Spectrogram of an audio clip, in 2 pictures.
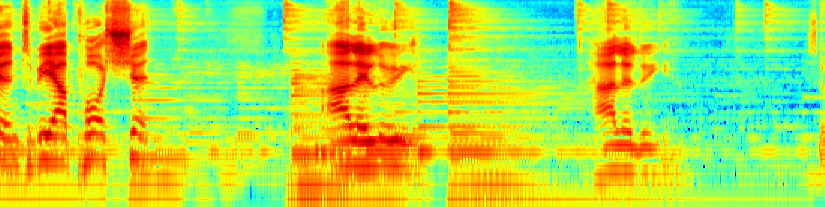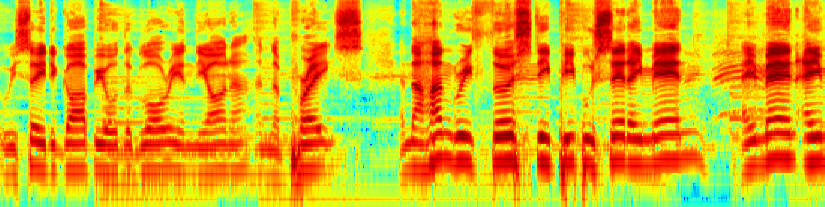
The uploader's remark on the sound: This message was recorded on 06/10/2023 during the 7pm Friday service.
